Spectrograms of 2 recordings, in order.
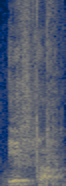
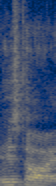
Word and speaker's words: Ishtar: And basically what it is in Babylon, there was a goddess called Ishtar, I-S-H-T-A-R. Most pronounce it like Easter also.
